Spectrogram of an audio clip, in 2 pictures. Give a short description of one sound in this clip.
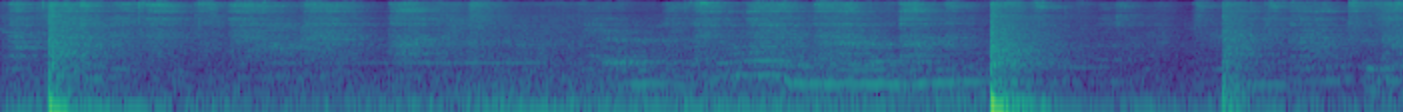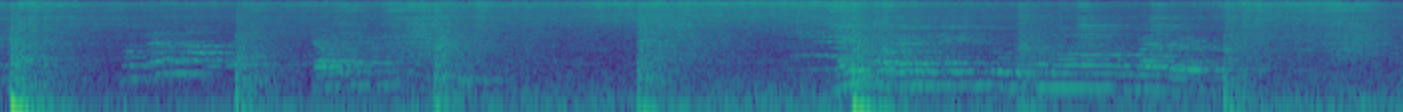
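Feet thump and stamp on a wooden floor.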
